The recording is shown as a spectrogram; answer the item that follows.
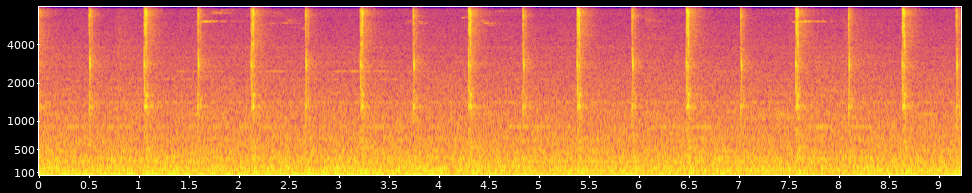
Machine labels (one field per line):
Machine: valve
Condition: normal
